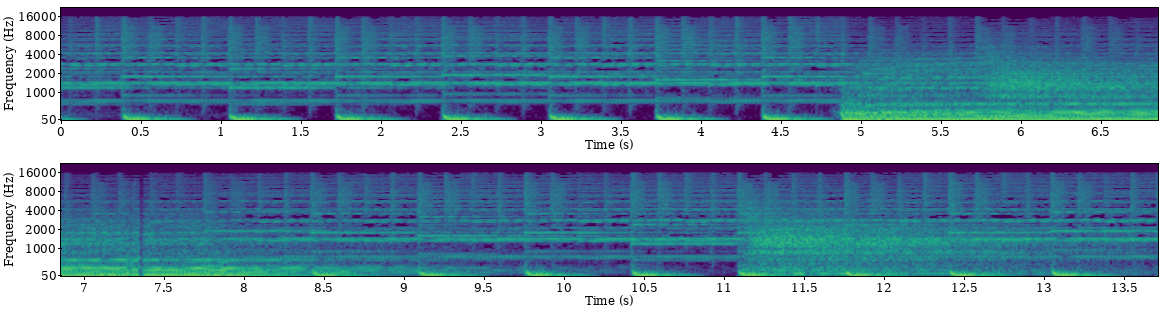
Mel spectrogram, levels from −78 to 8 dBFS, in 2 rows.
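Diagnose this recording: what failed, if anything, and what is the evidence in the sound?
Short stall from a late packet at 7.27 to 7.47 s: a late network packet emptied the jitter buffer, so the receiver held the last sound about 29 ms, then resumed without loss.

Short concealed packet loss at 7.34 to 7.38 s: roughly 20 ms never reached the decoder. The receiver extended the preceding sound across the gap, leaving a brief smear.

Jitter buffer speed-up from 11.95 to 12.93 s: to cut excess buffered delay, the receiver trimmed short pitch-period pieces, running 104% speed at unchanged pitch and shedding around 40 ms.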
